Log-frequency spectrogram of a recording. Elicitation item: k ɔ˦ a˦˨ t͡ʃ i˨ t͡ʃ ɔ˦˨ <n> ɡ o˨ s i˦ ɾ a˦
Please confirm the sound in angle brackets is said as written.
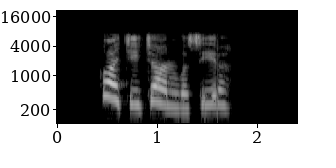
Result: yes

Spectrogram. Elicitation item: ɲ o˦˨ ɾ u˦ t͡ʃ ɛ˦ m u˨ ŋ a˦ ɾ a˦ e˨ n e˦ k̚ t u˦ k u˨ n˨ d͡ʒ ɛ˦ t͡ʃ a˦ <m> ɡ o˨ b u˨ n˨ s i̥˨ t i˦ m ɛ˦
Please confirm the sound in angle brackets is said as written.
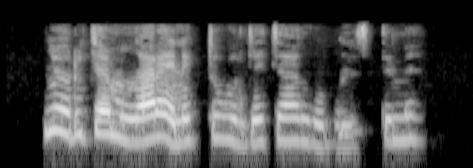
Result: no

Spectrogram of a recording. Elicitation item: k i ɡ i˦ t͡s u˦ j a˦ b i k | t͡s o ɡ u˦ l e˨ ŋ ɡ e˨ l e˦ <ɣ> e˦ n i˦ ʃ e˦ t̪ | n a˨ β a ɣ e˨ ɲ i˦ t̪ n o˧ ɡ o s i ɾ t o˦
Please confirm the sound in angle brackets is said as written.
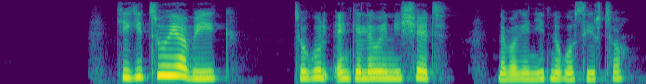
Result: no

